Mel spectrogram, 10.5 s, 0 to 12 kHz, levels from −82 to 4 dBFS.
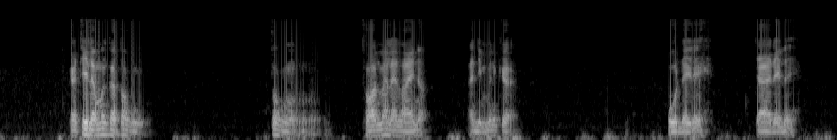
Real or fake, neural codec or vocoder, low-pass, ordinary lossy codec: real; none; 7.2 kHz; none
